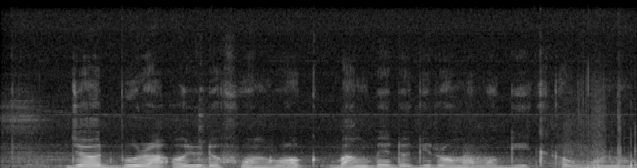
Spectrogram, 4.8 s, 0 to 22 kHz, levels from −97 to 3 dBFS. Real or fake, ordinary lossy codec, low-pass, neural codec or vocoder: real; none; none; none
